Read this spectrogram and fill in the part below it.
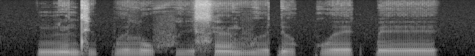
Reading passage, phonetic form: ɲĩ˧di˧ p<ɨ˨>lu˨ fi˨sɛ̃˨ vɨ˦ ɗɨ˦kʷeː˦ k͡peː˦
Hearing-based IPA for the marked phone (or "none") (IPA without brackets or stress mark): ɨ˧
